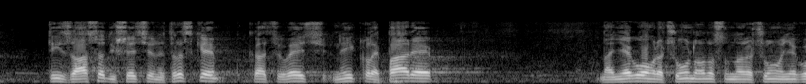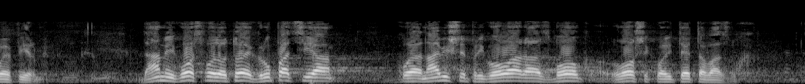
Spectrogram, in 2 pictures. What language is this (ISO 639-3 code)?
srp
